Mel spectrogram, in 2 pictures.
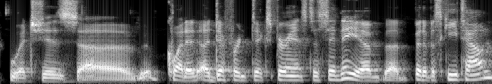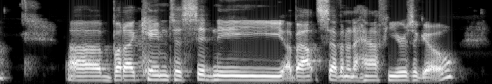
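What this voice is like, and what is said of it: American accent. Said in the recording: “I have a bit of a funny accent, although I live in Sydney. I hail originally from the US and in particular a place called Jackson Hole, Wyoming”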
